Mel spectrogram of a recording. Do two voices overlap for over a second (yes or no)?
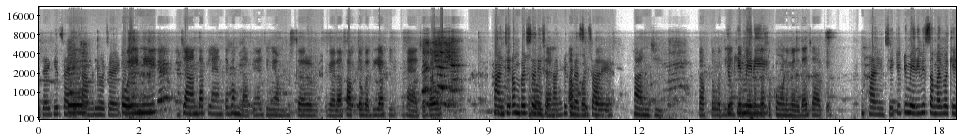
yes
